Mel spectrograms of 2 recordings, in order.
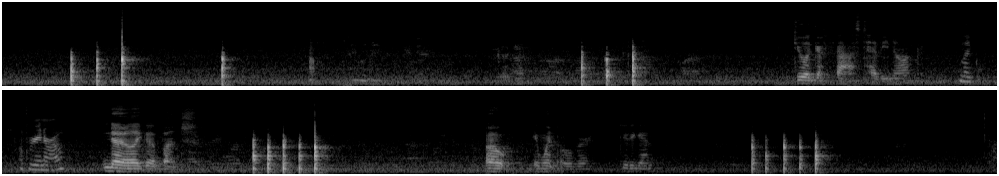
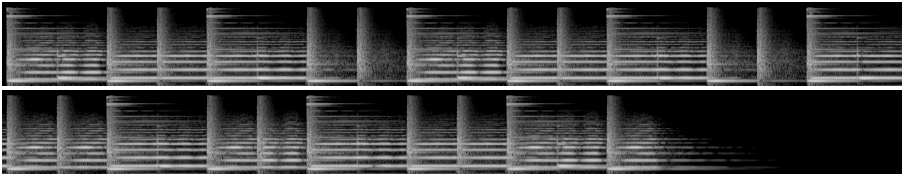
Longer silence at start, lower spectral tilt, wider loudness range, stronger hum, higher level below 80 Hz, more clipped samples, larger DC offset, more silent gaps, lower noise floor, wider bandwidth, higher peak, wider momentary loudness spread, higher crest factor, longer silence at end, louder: about the same, 0 s vs 0.05 s; first, -6 dB/octave vs -1.5 dB/octave; first, 10 LU vs 2 LU; neither; second, -64 dBFS vs -56 dBFS; neither; neither; neither; second, -61 dBFS vs under -90 dBFS; about the same, 16 kHz vs 17 kHz; second, -6 dBFS vs 0 dBFS; first, 24 LU vs 5 LU; first, 32 dB vs 18 dB; second, 0 s vs 2.1 s; second, -33 LUFS vs -16 LUFS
